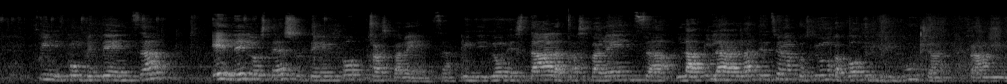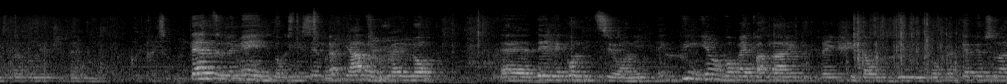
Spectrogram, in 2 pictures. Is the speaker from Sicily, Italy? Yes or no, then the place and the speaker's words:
no; Como, Lombardy, Italy; Io dico questa cosa essendo comasca da sempre, lavorando da più di 20 anni a Milano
